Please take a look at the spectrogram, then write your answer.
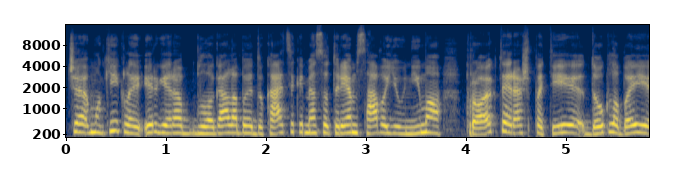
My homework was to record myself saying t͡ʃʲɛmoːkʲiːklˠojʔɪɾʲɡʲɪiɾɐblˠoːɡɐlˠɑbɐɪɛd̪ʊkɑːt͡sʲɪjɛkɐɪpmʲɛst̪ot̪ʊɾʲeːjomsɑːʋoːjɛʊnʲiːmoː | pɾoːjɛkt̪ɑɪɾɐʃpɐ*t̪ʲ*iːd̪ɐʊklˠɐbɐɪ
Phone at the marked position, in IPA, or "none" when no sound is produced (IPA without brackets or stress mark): t̪ʲ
